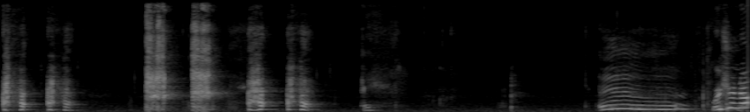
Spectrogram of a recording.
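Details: Young child gives a run of short, deliberate fake coughs on request, then a brief high-pitched vocal sound; voluntary cough.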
